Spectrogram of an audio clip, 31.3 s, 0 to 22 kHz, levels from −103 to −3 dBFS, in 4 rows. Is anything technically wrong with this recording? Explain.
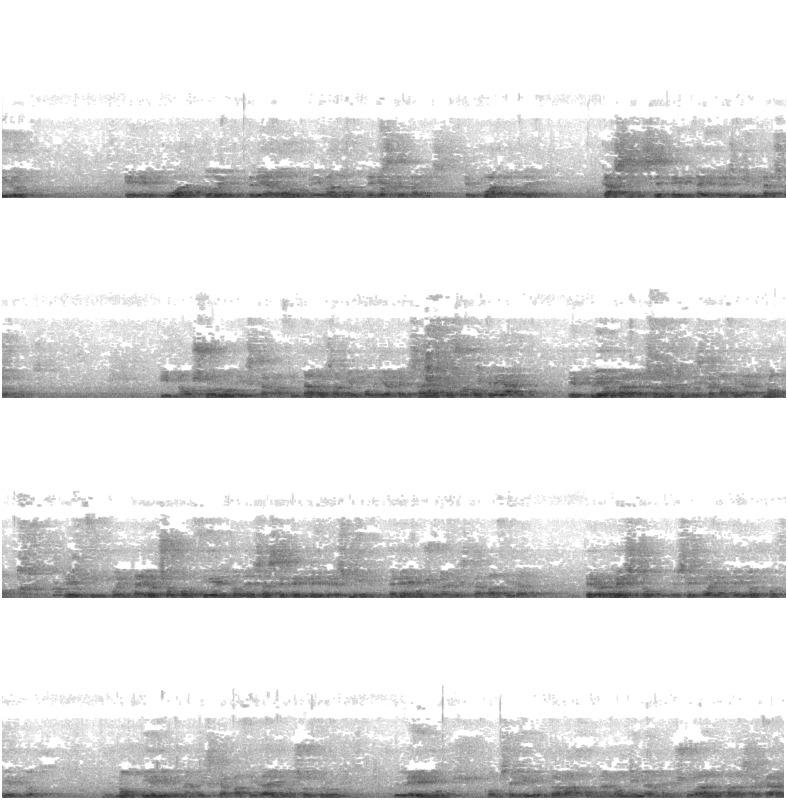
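No, nothing in the signal points to a technical fault at any point.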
